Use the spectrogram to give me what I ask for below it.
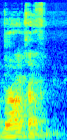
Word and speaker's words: branco: Not blanco, but branco.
